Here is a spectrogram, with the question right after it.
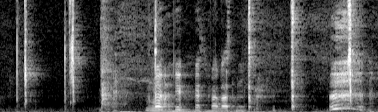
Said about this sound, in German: Das war ein Hodenknutscher, aber kein Klatscher. Aber gut, wir lassen die Leute einfach mal in dem Glauben, dass dieses auf die Wange hauen und dabei Kussgeräusche zu machen, dass das ein Hodenklatscher war.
